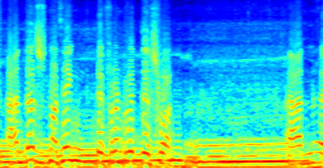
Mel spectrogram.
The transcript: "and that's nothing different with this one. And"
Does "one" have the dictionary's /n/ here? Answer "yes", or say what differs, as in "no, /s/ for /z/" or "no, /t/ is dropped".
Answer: yes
